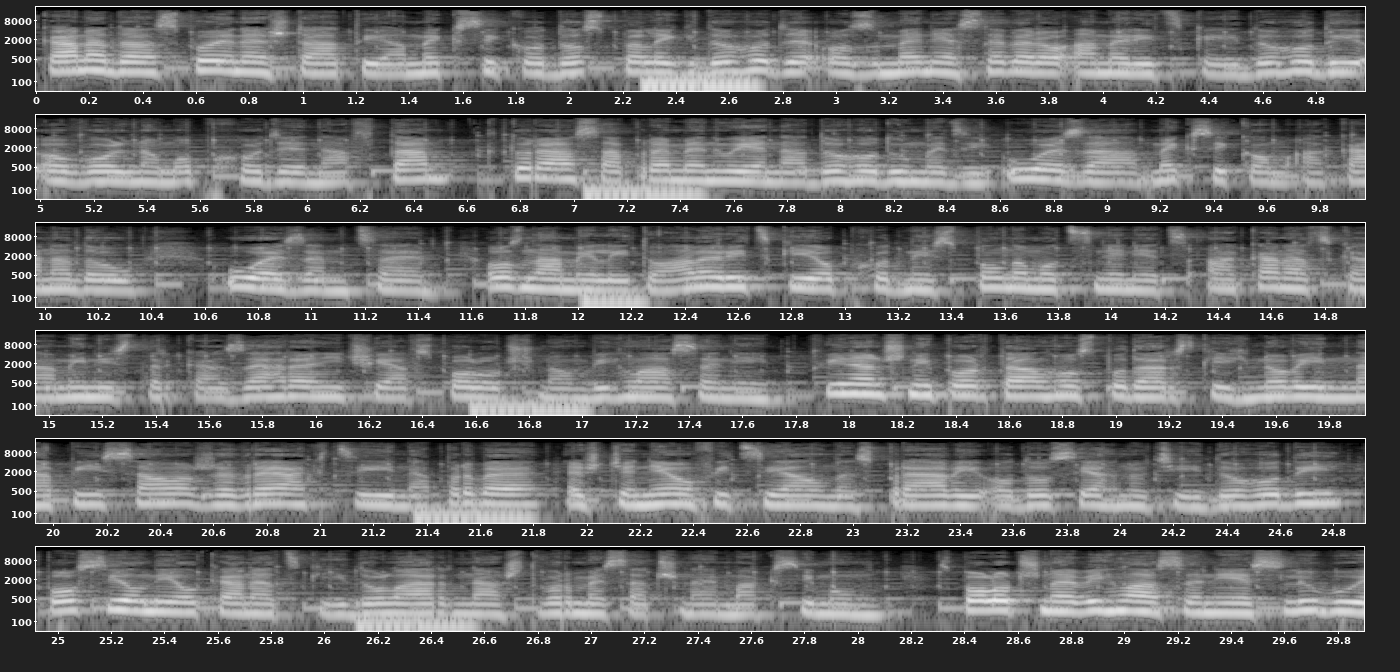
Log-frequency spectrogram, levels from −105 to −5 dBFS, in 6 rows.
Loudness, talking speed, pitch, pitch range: -28 LUFS, 130 wpm, 190 Hz, 180-205 Hz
